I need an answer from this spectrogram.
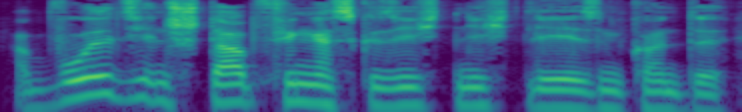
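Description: Guy reading an audiobook, calm storytelling, dry studio sound. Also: medium pitch, dry recording. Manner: measured, storytelling. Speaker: audiobook reader. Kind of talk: scripted narration.

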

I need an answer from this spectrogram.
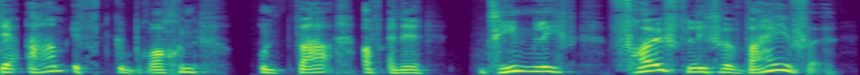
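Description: A man's voice: a little high, expressive, slow, slightly rough, no room sound, studio quality, voice pushed up, heavily acted. A man voicing a lisping, hunched male servant who talks in clipped half-sentences. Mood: eager. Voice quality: lisp.

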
